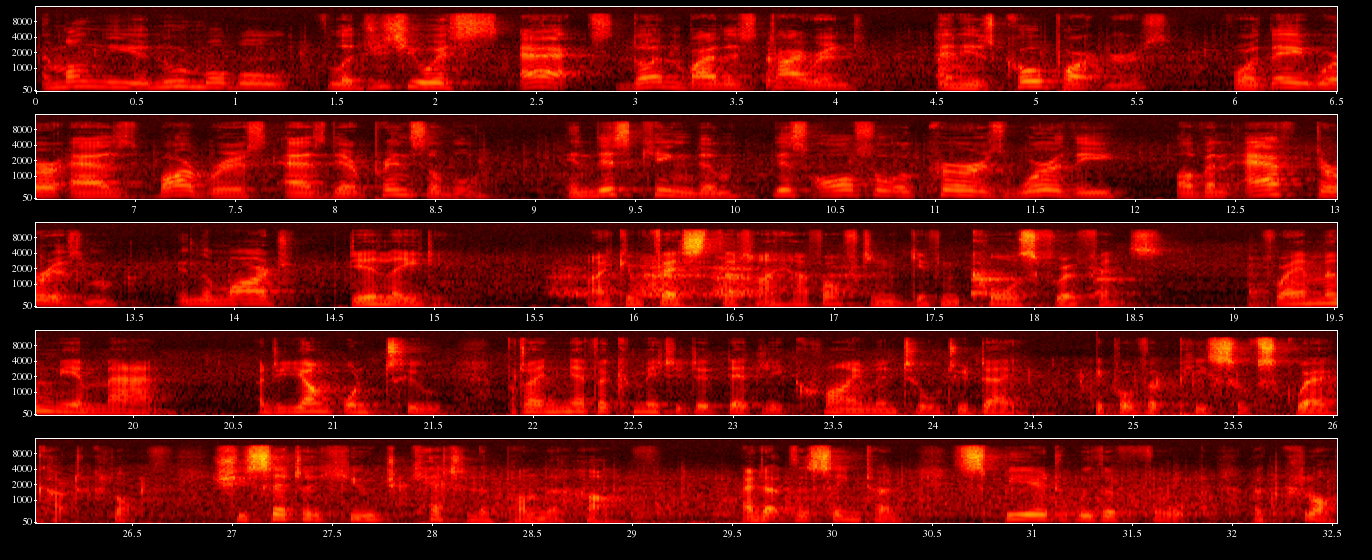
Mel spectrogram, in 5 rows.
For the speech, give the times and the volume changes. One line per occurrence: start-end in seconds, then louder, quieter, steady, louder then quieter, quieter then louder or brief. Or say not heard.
0.0-15.2 steady
15.8-32.4 steady.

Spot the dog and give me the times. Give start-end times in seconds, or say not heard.
15.6-18.4.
